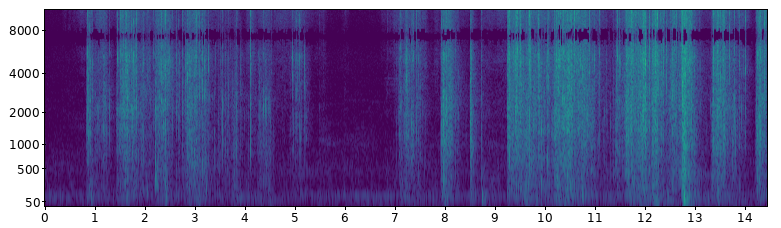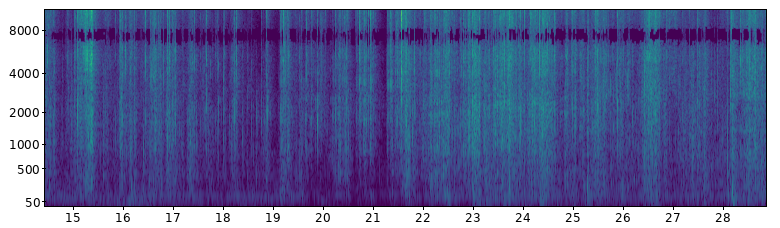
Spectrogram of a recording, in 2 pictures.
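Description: Plastic courier mailer bag crinkling and rustling in the hands as it is handled and torn open, in irregular bursts with a short quieter pause, and one sudden sharp sound about halfway through.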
